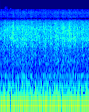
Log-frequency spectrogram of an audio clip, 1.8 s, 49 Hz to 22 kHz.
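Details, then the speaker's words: 1949 Chevy truck school project, LT1 V8 swap, recorded from the back of the seat; deep, even idle with a smooth, regular pulse and no ticks or stumbles; runs really well; normal idle. "the back of the seat you can here this thing runs really well"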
